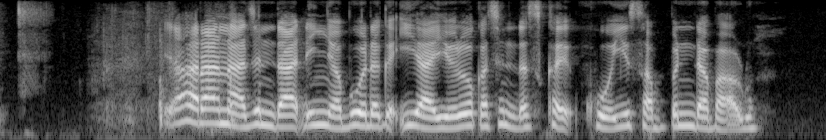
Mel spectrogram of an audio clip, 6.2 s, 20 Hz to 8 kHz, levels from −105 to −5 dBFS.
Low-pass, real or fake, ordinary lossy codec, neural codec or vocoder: none; real; none; none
